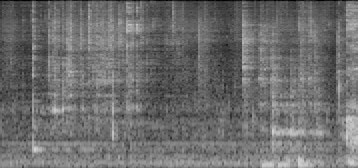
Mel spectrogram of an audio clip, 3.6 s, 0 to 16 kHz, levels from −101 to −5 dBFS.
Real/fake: real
